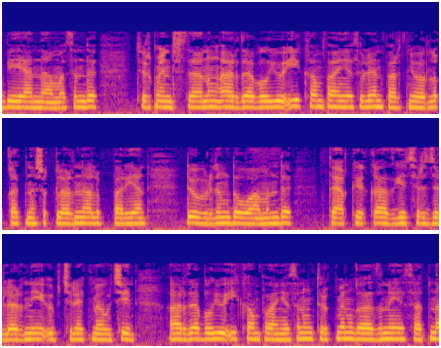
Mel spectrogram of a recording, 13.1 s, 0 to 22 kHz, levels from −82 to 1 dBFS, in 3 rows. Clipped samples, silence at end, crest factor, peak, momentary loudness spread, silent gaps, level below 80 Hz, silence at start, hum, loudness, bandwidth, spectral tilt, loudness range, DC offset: under 0.1%; 0 s; 12 dB; 0 dBFS; 4 LU; none; -40 dBFS; 0 s; none; -13 LUFS; 8.6 kHz; -6.5 dB/octave; 1 LU; under 0.1%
